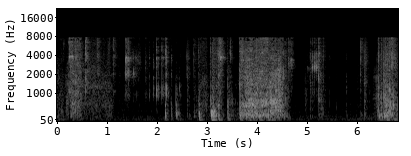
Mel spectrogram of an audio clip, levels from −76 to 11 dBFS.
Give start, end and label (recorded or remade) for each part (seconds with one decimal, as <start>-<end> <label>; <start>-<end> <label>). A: 0.0-5.1 recorded; 5.1-5.7 remade; 5.7-6.8 recorded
